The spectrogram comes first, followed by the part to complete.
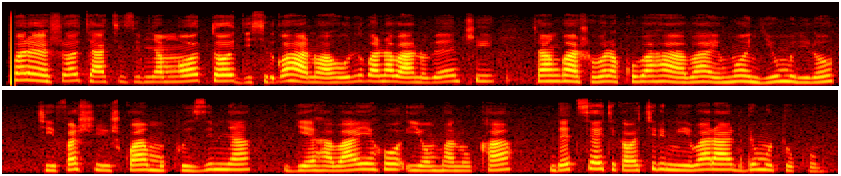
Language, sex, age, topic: Kinyarwanda, female, 18-24, government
